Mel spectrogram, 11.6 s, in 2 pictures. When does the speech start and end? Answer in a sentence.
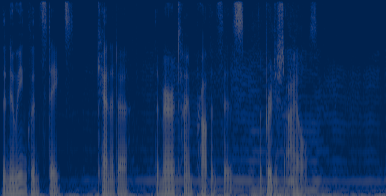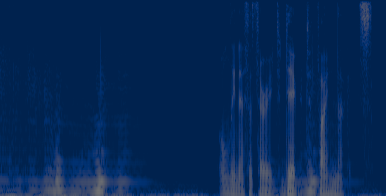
The speech can be heard from 0.0 to 4.7 s and from 9.1 to 11.4 s.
